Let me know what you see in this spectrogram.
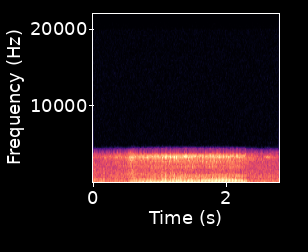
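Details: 3-year-old female English Mastiff dog, about 70 kg, snoring while asleep: one long, low, rumbling vibrating breath lasting nearly two seconds over room hiss; snoring.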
